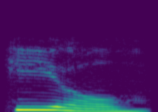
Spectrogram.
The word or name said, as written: heel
